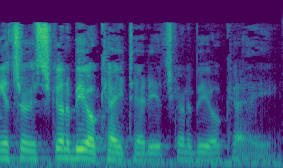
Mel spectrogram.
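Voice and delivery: put-on soft, hushed comfort to a crying child; calm him down gently, almost under your breath; a father hushing his son softly; soothing hush.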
